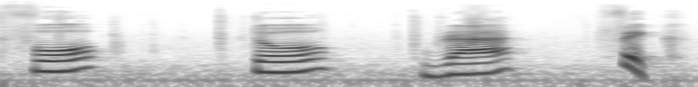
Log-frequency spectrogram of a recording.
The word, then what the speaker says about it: photographic: It's photographic. And since it's ending with IC, I will stress on gra.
